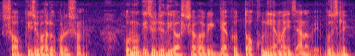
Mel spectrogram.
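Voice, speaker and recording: An actor playing a self-assured detective in an audio drama, measured and confident, kindly but commanding. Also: male voice, lowish voice, lightly acted.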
